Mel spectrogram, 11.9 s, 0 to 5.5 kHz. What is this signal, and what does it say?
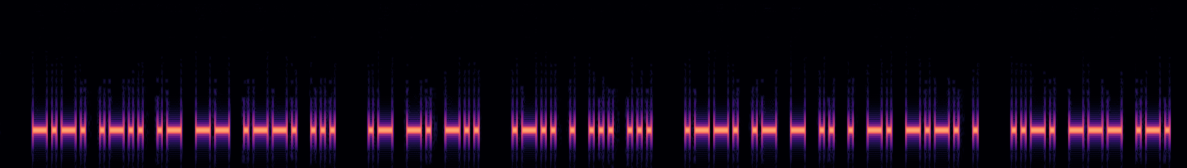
Morse code, heard as a keyed tone, about 25 wpm, 600 Hz. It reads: CLAMPS AND LESS PATIENCE FOR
